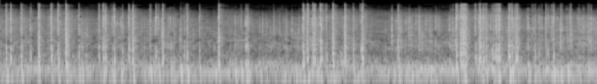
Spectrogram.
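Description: Fireworks display: a rapid, dense string of bangs and crackles from exploding shells, with a heavier cluster of bursts about seven seconds in.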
